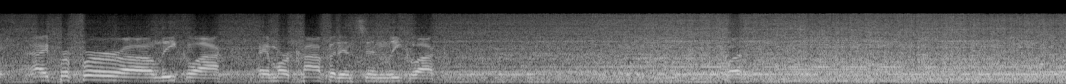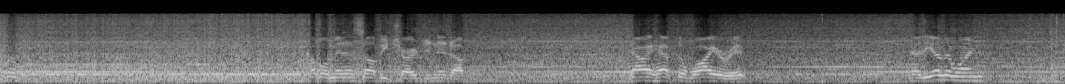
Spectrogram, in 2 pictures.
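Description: A refrigeration unit hums steadily with whirring fans.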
